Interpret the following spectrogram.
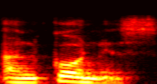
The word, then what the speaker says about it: halcones: Se ha perdido el sonido F. Y entonces se escribe solamente actualmente con H. Entonces, en el lenguaje actual sería, ¿no? Halcones, halcones reyes, y combaten oscos.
